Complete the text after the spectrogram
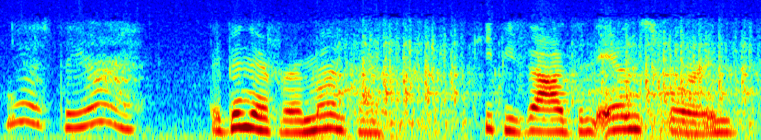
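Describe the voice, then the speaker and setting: A woman's voice: fairly high pitch, lively intonation, normal speed, natural voice. An actress playing an anxious, protective seamstress in her thirties in a 1950s radio drama, with an American accent and a hesitant, pleading manner. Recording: muffled, noisy vintage radio recording.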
